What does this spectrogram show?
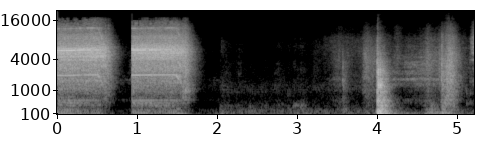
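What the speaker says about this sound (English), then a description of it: "I need to drill pilot holes into mahogany." A power drill bores pilot holes into mahogany aboard a wooden boat under restoration, two close, loud whirring bursts close together, then quieter knocks and handling sounds.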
